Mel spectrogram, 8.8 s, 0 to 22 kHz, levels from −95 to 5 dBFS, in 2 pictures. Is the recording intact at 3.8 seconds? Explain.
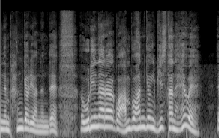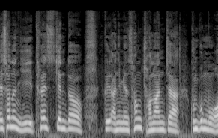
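Yes, at 3.8 seconds the speech plays through intact, with no audible fault at that moment.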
